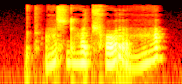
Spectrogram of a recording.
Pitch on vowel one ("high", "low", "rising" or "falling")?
rising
